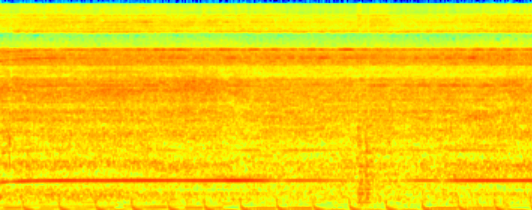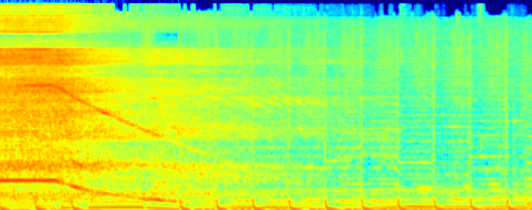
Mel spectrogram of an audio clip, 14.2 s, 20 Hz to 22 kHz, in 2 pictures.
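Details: Electrolux Neo 10 1200 W compact vacuum on 127 V, still without filter, after fixing a poor contact that stopped it switching on: steady high whine with even airflow rush, then smooth pitch slide as the motor spins down; runs normally.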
